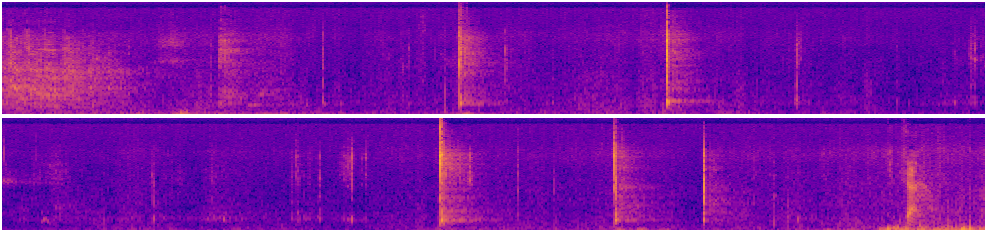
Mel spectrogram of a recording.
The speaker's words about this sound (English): I want you to hold this. Hold it on the ground. Hold it like this. Are you going to hammer it? I am going to hammer it.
